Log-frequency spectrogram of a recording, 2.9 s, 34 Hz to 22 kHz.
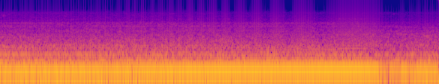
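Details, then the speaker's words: Toyota Corona 3S-FE after spark plug replacement, driving at about 72 at raised revs: even low hum without stumbles or misses; high revs were always fine, the jerking was at low revs, and it now runs normally. "รอบสูงใช้ได้ปกตินะครับแน่นอนนะครับก่อนหน้านี้เราสูงใช้ได้ปกติแล้วนะครับ"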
